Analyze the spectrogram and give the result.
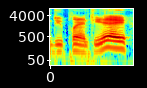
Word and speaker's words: Duplantier: First of all, let me commend you on the best pronunciation of Jean Duplantier yet so far that I've heard. So, why, thank you. French was my first language.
